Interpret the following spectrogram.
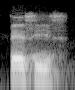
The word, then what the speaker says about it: tesis: Okay, so if you notice, these words, also like tesis, caravana, cabo, they have the strength in the penultimate syllable, the second to last syllable, right?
